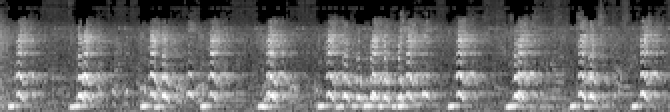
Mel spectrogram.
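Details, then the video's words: Captive siamangs at Disney's Animal Kingdom singing at sundown: rapid chanting hoots, rich in harmonics, rise and fall in clustered bursts about every second, with multiple animals calling together. "Siamang gibbons at Sundown"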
